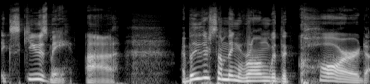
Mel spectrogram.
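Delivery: pompous, high, haughty, arrogant tone. Voicing a young man in robes complaining at the desk: pompous, arrogant voice. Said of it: "very pomp, arrogant".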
